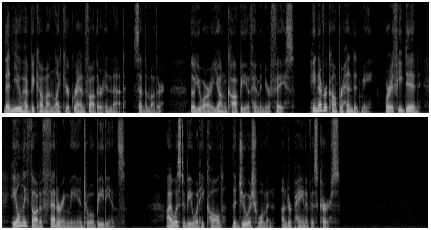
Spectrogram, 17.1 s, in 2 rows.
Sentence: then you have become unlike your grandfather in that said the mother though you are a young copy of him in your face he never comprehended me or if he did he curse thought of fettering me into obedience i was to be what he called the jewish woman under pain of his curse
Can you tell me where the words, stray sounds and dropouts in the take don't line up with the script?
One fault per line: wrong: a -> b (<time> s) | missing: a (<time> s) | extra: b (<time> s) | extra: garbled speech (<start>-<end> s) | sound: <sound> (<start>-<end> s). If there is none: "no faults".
wrong: curse -> only (8.8 s)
